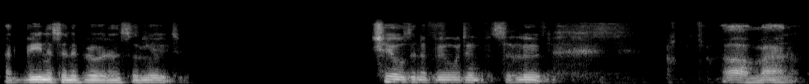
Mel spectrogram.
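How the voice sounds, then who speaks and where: A man hosting a live-streamed chat with a husky, somewhat low voice. He is laid-back, loops back on his own phrases and tosses out slangy greetings. The sound is dull and lo-fi. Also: little pitch movement, slow pace, long pauses, warm tone. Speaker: host of a live-streamed panel. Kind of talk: casual chat, greeting viewers.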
